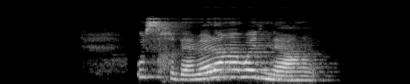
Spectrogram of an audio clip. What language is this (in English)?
Kabyle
